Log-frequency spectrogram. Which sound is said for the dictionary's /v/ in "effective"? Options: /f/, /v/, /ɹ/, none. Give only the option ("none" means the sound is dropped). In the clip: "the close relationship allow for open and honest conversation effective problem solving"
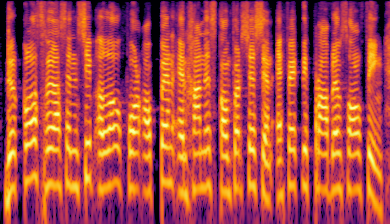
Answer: /f/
